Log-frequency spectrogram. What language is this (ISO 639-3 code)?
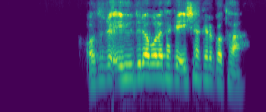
ben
